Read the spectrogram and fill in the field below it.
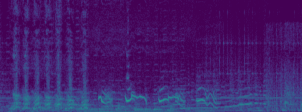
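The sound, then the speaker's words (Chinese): A bulldog straining at its leash growls and whines: a quick series of rough, rhythmic bursts gives way to several high, wavering whimpering cries, fairly loud and with no one talking. “索尼娅听到身后传来的呜声，吓坏了。”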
